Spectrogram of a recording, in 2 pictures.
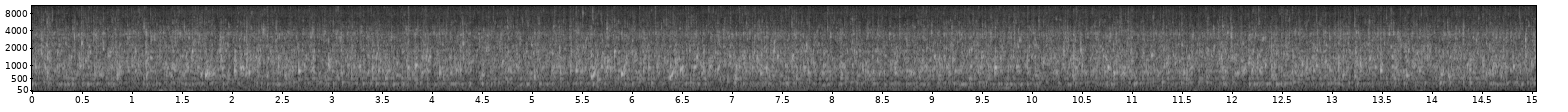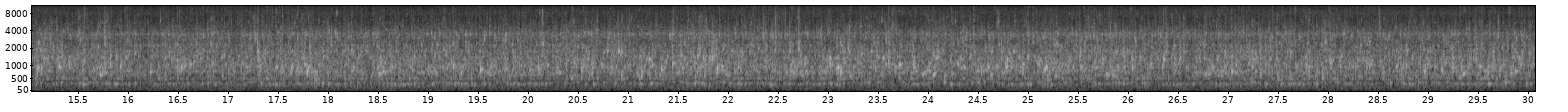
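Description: A small shallow brook babbling steadily over pebbles, a continuous bright trickling and gurgling of water.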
